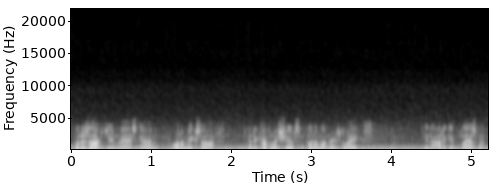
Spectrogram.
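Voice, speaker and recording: Actor as brisk bomber commander on tinny old radio. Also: male voice, medium pitch, fairly even intonation, close to an everyday voice. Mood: steady concern. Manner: terse, commanding. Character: calm, decisive male bomber commander, a colonel. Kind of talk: old-time radio drama acting and narration. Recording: tinny band-limited vintage radio, engine noise.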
